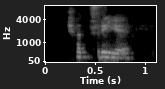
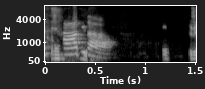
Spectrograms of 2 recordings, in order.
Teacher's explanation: जैसे क्षत्रिय में छ बोलने से हल्का जीव मुड़ता है, और छाता में छ बोलने से जीव हल्का मुड़ता नहीं है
